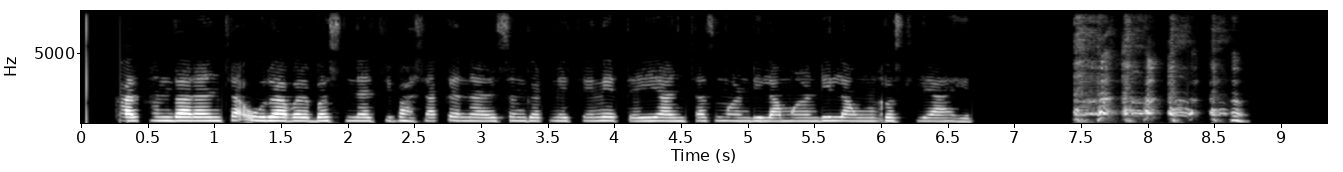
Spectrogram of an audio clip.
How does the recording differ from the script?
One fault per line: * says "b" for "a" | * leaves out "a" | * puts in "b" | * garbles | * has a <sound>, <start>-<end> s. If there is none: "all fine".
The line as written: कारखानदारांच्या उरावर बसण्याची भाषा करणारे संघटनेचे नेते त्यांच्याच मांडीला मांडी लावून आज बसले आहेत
* leaves out "आज"
* has a cough, 7.4-8.8 s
